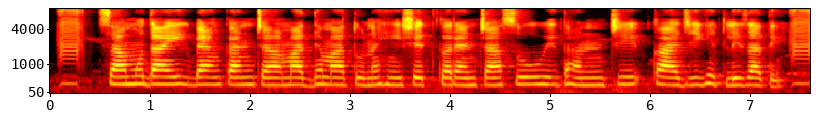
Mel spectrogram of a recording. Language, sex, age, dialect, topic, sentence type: Marathi, female, 25-30, Standard Marathi, banking, statement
